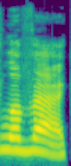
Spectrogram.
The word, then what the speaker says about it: Levesque: It's Levesque. His last name is pronounced Levesque.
